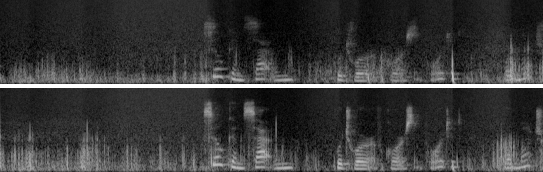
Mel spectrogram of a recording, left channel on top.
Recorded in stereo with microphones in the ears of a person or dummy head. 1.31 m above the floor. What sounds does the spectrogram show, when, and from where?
2.0 s a woman speaking: 30° right (ahead or behind), 0.7 m; by 5.5 s 85° right, 2 m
